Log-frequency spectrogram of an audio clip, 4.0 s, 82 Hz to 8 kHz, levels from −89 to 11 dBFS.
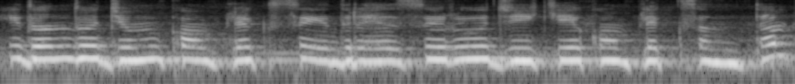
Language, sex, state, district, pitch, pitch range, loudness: Kannada, female, Karnataka, Dakshina Kannada, 295 Hz, 285-315 Hz, -12 LUFS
